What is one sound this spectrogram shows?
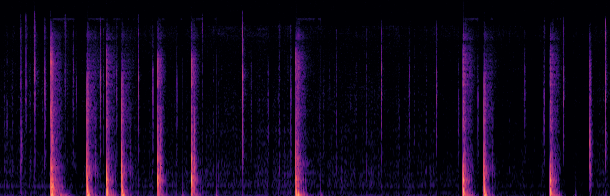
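Blocks are set down with short, dull knocks, one after another.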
